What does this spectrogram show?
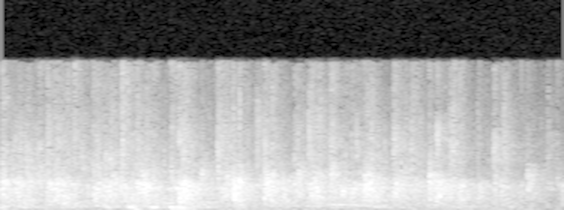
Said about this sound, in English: I think a round of applause is appropriate.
